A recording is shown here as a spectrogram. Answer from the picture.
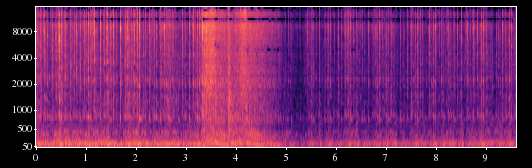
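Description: Junkyard 5.3 LS V8 running on an engine run stand, revved up and back down about three and a half seconds in, then settling to a quieter idle. No lifter tick, even though it shows almost no oil pressure at idle.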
